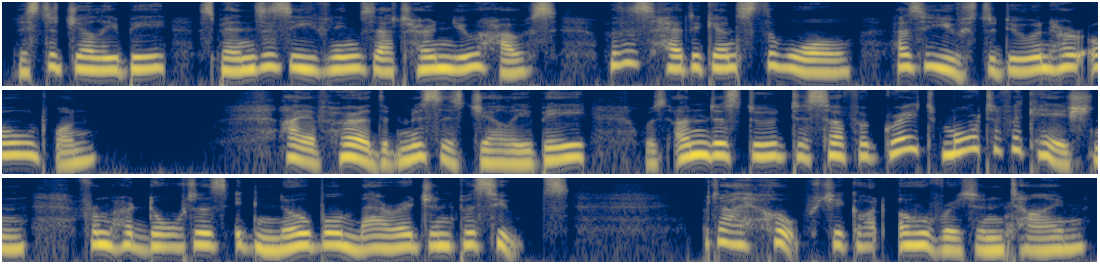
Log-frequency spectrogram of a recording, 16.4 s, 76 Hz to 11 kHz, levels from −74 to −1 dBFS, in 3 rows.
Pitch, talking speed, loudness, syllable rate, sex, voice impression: 200 Hz, 190 wpm, -18 LUFS, 5.5 syllables/s, female, feminine, gender-neutral, very adult-like, middle-aged, slightly thin, slightly relaxed, slightly weak, slightly bright, very soft, clear, fluent, slightly raspy, cute, slightly cool, intellectual, refreshing, very sincere, very calm, very friendly, very reassuring, unique, very elegant, slightly wild, sweet, lively, very kind, slightly intense, modest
